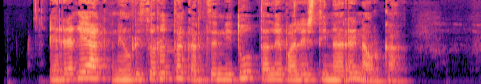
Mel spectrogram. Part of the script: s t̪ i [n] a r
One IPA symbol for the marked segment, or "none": n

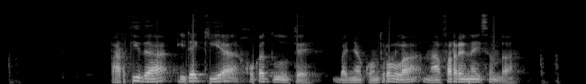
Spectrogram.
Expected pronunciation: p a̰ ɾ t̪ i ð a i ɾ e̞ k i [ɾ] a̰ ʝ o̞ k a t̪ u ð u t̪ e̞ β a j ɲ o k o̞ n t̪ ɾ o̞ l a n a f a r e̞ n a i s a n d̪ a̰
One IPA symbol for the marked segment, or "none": none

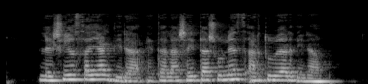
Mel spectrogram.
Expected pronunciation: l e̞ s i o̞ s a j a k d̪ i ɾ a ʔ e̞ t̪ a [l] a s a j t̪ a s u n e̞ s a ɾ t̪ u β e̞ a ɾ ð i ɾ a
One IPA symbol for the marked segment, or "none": l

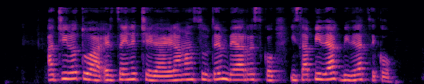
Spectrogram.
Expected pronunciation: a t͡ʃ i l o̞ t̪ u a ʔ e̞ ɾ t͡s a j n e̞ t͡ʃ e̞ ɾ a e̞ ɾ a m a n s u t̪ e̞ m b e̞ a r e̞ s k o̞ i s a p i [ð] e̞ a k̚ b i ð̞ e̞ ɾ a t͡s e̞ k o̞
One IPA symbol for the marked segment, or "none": ð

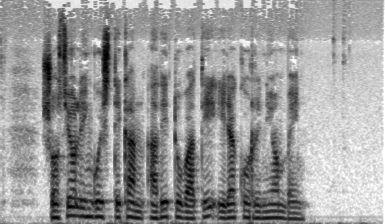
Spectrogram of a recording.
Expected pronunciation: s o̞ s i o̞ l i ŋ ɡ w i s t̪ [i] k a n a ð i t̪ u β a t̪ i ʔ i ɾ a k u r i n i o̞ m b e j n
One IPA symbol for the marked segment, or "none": i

